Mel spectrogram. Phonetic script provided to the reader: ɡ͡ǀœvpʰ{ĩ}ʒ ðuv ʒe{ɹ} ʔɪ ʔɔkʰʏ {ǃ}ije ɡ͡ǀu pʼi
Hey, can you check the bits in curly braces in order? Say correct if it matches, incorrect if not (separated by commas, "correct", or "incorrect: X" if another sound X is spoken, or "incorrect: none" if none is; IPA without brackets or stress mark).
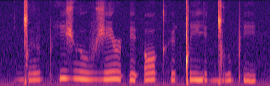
incorrect: i, correct, correct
